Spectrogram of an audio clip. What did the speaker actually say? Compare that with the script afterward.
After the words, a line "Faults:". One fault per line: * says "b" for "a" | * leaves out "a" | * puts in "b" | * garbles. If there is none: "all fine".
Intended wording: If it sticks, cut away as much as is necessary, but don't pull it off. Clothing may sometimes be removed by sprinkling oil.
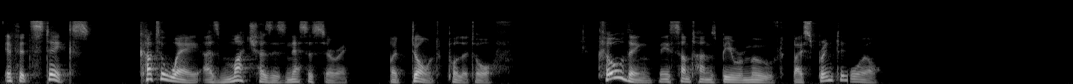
If it sticks, cut away as much as is necessary, but don't pull it off. Clothing may sometimes be removed by sprinkling oil.
Faults:
all fine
